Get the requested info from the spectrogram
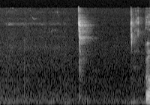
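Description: Near silence, broken by one short, sharp click about a second in and a fainter click near the end.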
